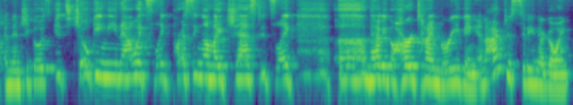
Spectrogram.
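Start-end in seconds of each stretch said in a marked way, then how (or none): 0.7-6.4 high-pitched retold panic; imitating distressed client. Client tells practitioner her chest is pressed, mock distress. Client struggling to breathe, acted.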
